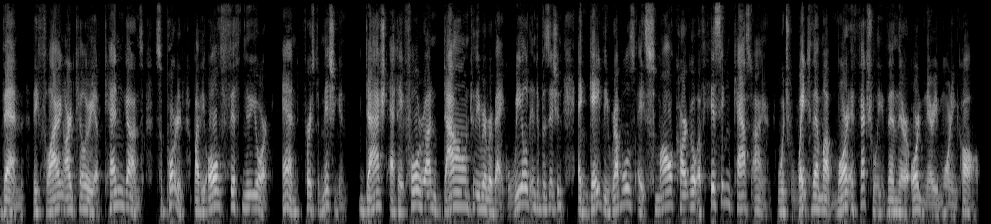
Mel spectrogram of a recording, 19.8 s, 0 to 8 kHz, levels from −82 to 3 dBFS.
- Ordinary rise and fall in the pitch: No, wide, 6.4 semitones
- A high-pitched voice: No, low, 130 Hz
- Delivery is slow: No, average, 155 wpm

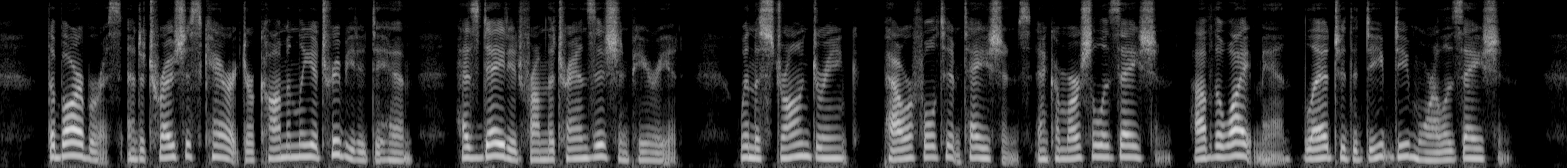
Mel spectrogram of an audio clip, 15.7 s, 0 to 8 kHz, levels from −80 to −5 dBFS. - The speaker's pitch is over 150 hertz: Yes, medium, 185 Hz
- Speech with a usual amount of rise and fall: Yes, average, 3.4 semitones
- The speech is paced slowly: Yes, slow, 125 wpm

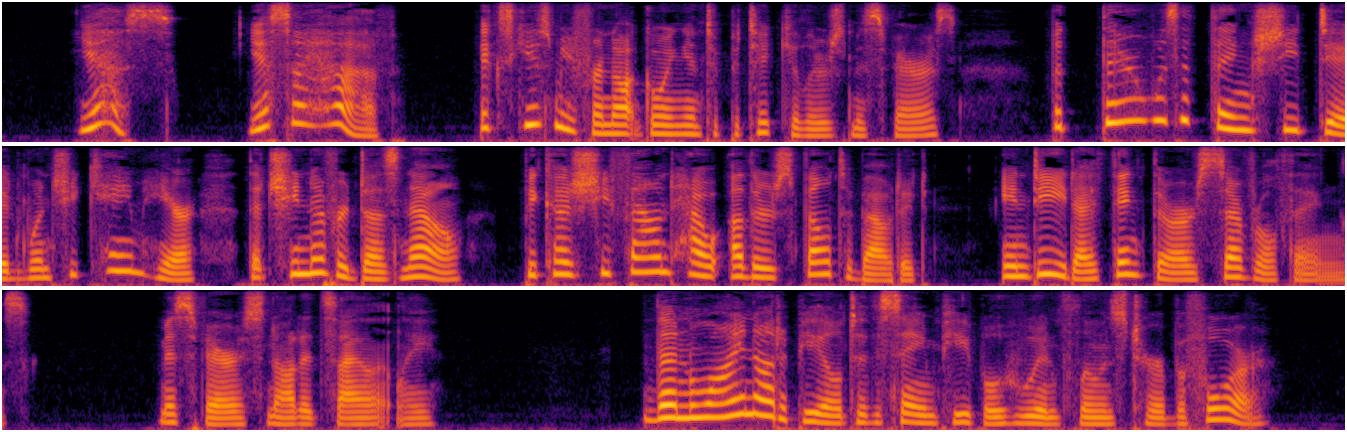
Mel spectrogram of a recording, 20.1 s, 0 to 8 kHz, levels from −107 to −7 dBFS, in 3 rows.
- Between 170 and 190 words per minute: Yes, average, 180 wpm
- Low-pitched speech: No, high, 190 Hz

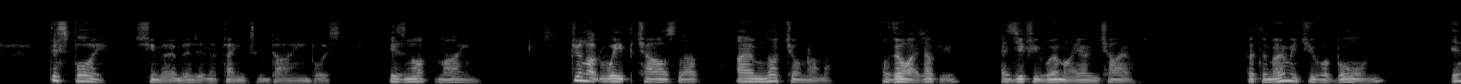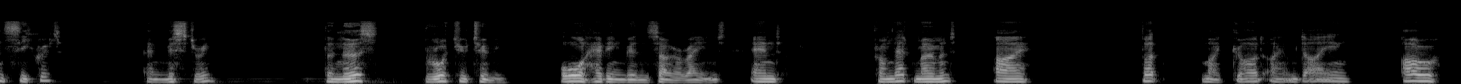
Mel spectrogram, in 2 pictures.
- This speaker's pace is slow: Yes, slow, 115 wpm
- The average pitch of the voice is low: Yes, low, 120 Hz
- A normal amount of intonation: Yes, average, 4.4 semitones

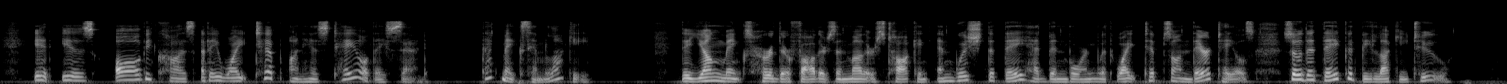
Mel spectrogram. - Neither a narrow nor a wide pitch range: No, wide, 6.6 semitones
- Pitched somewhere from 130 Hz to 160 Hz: Yes, medium, 140 Hz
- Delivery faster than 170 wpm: Yes, average, 185 wpm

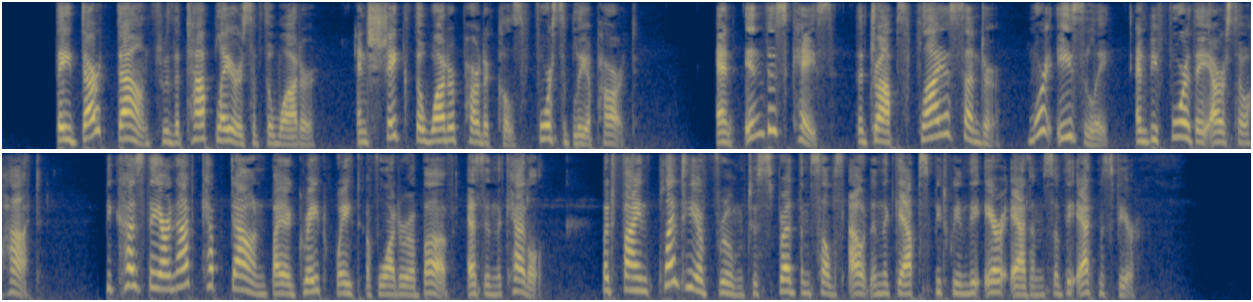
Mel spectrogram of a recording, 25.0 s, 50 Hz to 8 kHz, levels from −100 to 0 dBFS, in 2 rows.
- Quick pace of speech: No, average, 165 wpm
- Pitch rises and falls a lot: Yes, wide, 6.3 semitones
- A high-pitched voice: Yes, high, 210 Hz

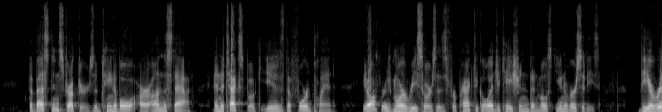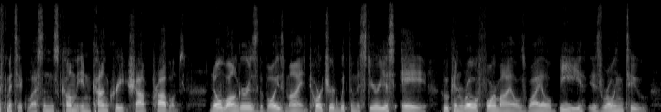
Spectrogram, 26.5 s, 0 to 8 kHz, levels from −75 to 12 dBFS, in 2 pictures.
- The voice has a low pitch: No, medium, 160 Hz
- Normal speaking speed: No, slow, 125 wpm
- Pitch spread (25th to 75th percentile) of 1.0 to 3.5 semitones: No, average, 4.1 semitones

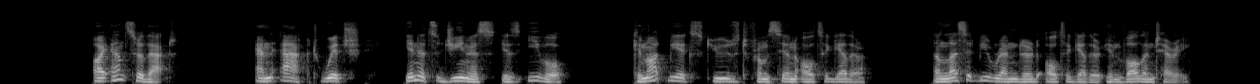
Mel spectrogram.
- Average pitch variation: Yes, average, 4.3 semitones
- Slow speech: Yes, slow, 110 wpm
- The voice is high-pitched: No, low, 130 Hz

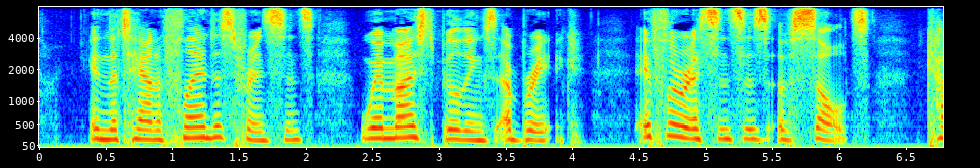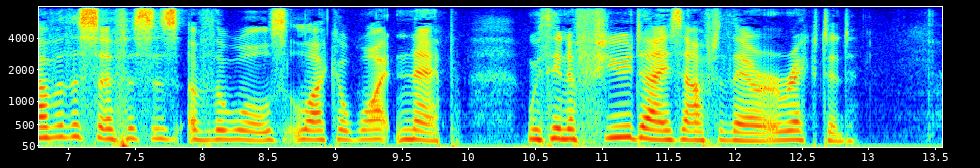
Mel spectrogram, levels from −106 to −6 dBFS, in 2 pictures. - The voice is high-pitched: Yes, high, 195 Hz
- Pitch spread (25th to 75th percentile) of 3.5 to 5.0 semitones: No, narrow, 2.6 semitones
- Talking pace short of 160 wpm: Yes, average, 150 wpm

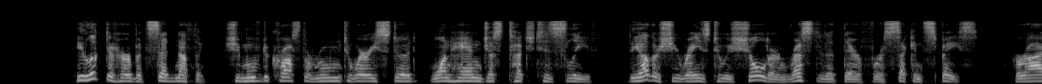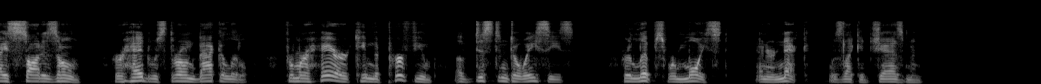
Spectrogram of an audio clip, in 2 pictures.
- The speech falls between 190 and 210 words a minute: Yes, average, 200 wpm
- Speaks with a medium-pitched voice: Yes, medium, 145 Hz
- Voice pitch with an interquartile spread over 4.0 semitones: No, average, 3.2 semitones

